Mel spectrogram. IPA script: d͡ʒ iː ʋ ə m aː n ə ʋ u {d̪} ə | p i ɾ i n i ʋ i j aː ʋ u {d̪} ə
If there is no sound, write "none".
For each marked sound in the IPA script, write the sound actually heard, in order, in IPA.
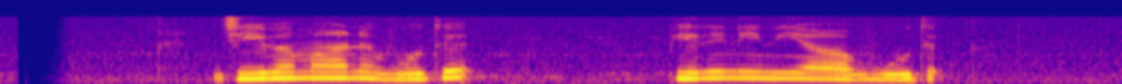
d̪, d̪

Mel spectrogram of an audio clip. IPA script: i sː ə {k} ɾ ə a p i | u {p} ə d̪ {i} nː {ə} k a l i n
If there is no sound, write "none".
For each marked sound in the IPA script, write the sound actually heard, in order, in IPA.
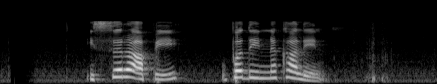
none, p, i, ə

